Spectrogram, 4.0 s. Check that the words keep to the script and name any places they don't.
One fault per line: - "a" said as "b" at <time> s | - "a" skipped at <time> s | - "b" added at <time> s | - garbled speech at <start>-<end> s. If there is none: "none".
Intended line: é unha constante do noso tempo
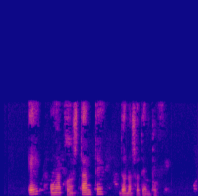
none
